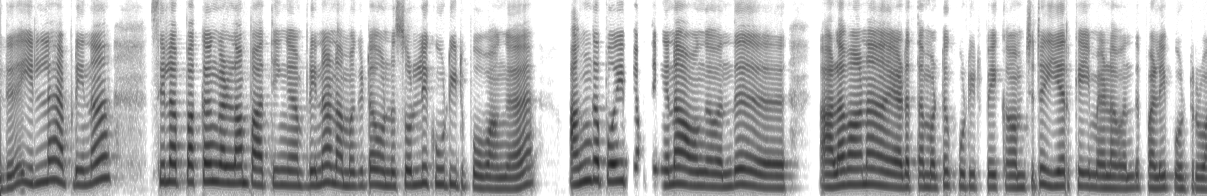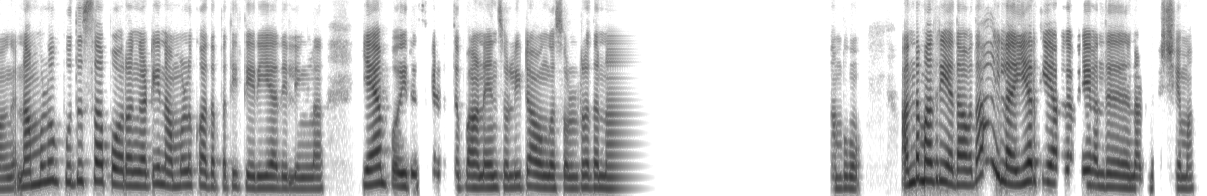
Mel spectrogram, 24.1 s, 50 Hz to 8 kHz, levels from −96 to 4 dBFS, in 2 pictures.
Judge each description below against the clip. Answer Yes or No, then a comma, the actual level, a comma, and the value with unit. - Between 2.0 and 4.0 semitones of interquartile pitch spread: No, average, 4.5 semitones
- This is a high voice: Yes, high, 210 Hz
